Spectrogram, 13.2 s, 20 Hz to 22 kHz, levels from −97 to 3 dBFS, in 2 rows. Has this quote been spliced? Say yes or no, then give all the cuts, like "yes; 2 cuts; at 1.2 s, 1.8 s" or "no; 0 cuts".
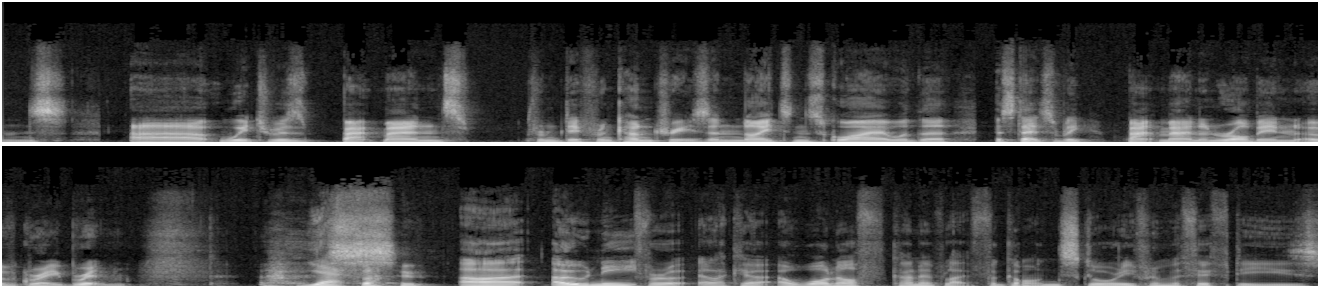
yes; 3 cuts; at 1.6 s, 4.9 s, 9.7 s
